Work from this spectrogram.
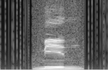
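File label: "min", Chinese, first tone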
